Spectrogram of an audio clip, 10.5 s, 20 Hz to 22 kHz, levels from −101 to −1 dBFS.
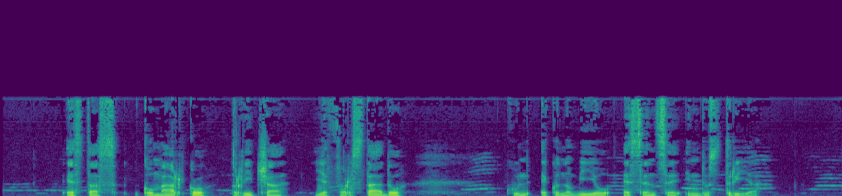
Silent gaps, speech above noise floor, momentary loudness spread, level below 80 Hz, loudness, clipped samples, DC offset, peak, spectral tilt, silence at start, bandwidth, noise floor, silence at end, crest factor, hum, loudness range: none; 44 dB; 11 LU; -38 dBFS; -25 LUFS; under 0.1%; under 0.1%; -4 dBFS; -5 dB/octave; 0.8 s; 11.5 kHz; -68 dBFS; 0.1 s; 22 dB; none; 3 LU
